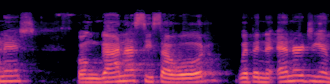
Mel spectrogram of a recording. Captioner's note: speaks in Spanish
